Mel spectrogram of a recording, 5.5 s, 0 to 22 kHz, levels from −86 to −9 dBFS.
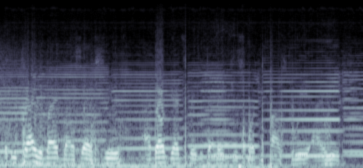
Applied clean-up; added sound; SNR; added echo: none; Explosion + Bowed string instrument; 2 dB; none.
